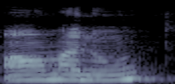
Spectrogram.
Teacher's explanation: واو ساکن سے پہلے نون کے اوپر پیش ہے تو واو مدہ ہو جائے گی، اس کو لمبا کریں گے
